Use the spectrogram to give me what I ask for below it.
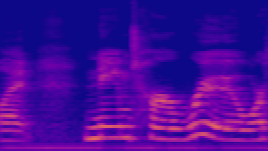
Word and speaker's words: Roux: like that, and then I changed it to Roux, R-O-U-X, to give it like a little bit of pizzazz, make it a little fancier.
